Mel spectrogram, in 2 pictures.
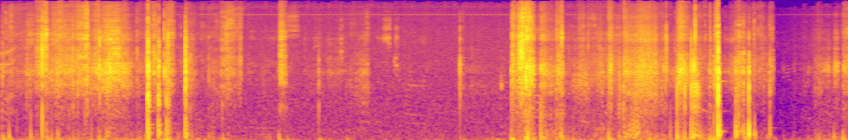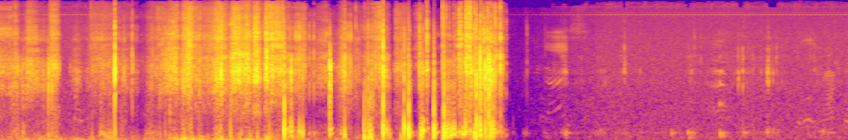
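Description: Handling noise from a carried action camera: rustling, scraping and knocks in loud irregular bursts, cutting off abruptly about thirteen and a half seconds in.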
